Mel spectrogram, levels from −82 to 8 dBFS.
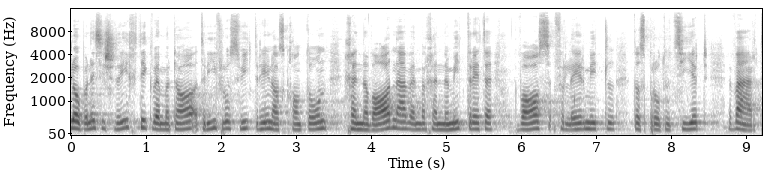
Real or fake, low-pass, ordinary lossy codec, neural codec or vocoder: real; 14.4 kHz; none; none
